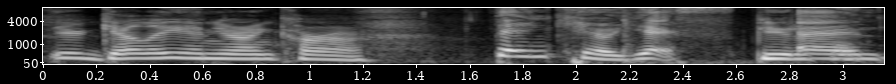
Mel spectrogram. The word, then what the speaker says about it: Ankara: You're Geli and you're Ankara.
